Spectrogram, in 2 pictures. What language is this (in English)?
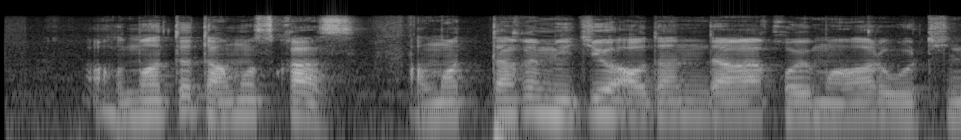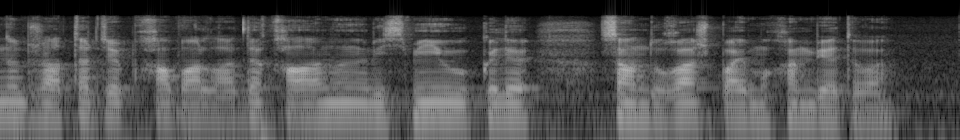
Kazakh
